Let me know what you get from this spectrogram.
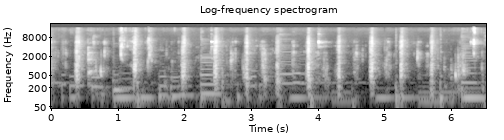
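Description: A person chewing and biting a mouthful of spicy steamed monkfish, with many short wet clicks and crunches, over background music with a steady bass line.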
